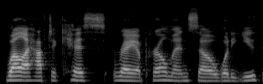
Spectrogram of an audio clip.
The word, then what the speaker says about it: Rhea Perlman: Rhea Perlman. – Rhea Perlman.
